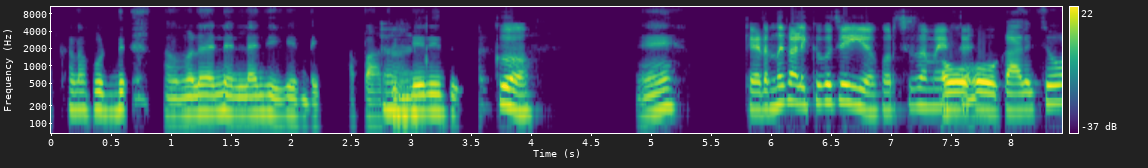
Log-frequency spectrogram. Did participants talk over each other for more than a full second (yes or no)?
no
